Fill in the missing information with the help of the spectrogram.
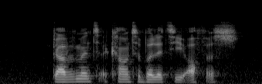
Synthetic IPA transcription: ɡ̥avəmə̃ntʰə̰kʰãʊ̃ntʰəbɪlɪtʰiʔɔfɪ̰s

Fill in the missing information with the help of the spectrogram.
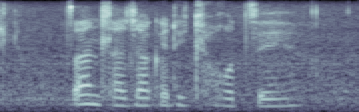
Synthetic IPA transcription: t͡san̩t͡ɬʰad͡ʒakʼadit͡ɬʰɔɣɔt͡seːŋ̩

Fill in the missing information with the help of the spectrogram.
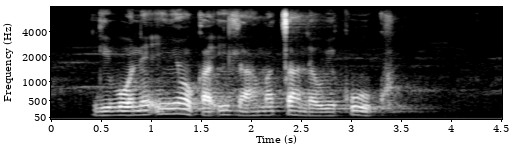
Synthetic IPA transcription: ŋiɓɔnɛ̰ʔiɲɔɡ̥ʱaʔiɮaːmaǀandʱawek̬ʼuːkʰu̥

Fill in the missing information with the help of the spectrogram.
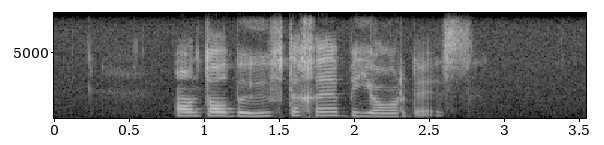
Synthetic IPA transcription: ʔɑːntɐlˠbəɦuftəχəbəjɑːrdə̰s

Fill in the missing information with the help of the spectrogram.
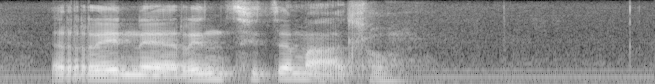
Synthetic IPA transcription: rɪnɛrɪn̩t͡sʰit͡sʼema̰ːt͡ɬʰɔ

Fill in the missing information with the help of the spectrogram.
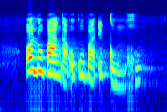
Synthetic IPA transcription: oluɓaŋɡʱa̰ʔukʼuɓaʔiɡ͡ǃʱuːm̩xu

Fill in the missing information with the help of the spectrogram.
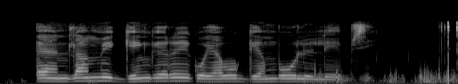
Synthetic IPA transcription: ɛnd͡ɮamiɡɛŋɡeɾɛkɔjaβuɡembulileːb͡ʐi

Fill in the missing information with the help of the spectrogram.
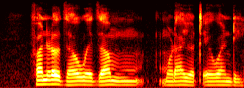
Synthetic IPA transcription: fanɛɺɔd͡zawɛd͡zamuɺajɔtʼɛwandi

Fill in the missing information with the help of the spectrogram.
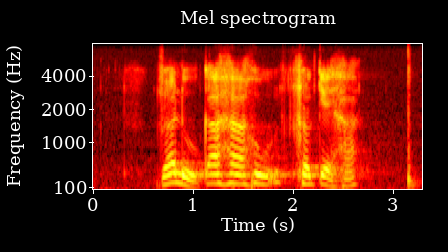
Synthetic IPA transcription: d͡ʒwalʊkʼaɦaɦʊɬɔkʼɛha

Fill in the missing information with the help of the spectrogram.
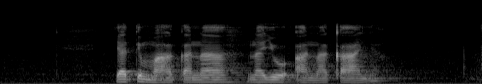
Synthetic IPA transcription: jatim̤akananajɔʔanakaːɲa

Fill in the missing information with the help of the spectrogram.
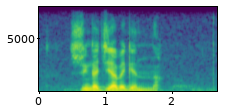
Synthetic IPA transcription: ʂʷiŋɡad͡ʒijaβɛɡɛn̩ːna

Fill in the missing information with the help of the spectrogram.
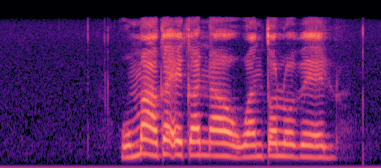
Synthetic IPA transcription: ɦumakaɛkanaɦɔwantʼɔlɔβɛːlɔ

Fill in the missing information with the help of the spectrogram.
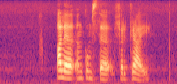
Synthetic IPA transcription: ʔɐləʔəŋkɔmstəfərkrœj

